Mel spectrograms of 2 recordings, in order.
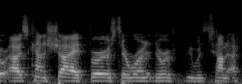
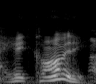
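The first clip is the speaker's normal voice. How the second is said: put-on Ukrainian accent. Retelling what a woman said on hearing about stand-up comedy: Ukrainian accent. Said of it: "in her Ukrainian accent".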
